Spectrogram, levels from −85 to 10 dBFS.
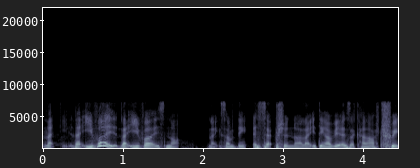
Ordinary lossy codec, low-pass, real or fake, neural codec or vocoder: none; 7.2 kHz; fake; vocoder, 22.05 kHz, 80 mel bands, WaveNeXt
